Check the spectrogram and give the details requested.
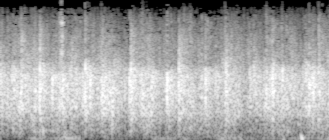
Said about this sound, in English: So obviously, a round of applause for my two wonderful co-hosts today,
